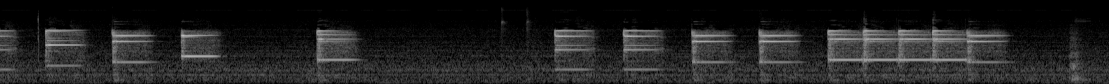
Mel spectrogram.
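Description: A game plays short, bright chiming tones, one after another.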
